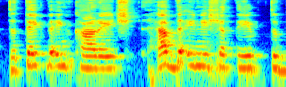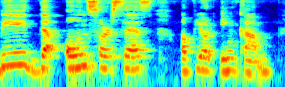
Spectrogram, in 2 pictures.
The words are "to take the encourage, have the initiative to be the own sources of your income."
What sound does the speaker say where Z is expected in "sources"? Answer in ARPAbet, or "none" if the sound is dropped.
S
